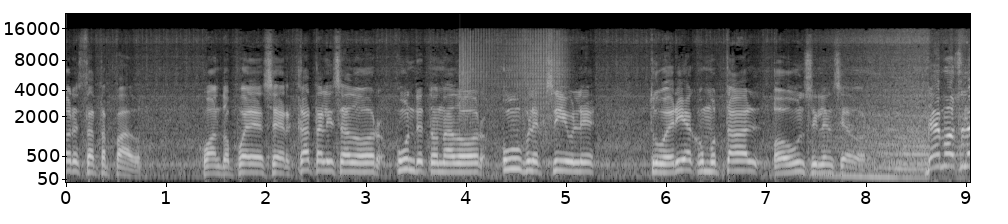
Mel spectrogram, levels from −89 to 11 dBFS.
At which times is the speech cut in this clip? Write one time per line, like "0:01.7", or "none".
0:08.1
